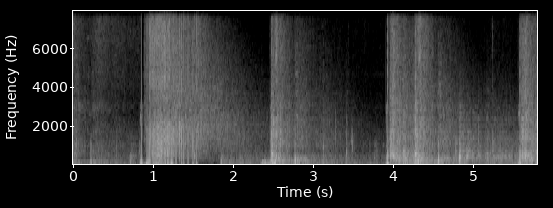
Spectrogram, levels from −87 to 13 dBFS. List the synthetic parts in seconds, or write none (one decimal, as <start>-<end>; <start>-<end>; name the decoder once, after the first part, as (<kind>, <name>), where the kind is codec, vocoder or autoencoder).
none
